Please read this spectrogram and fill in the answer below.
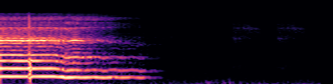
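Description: A voice singing one long held 'la' note that ends about halfway through, followed by near silence. A brief click falls shortly into the note.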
